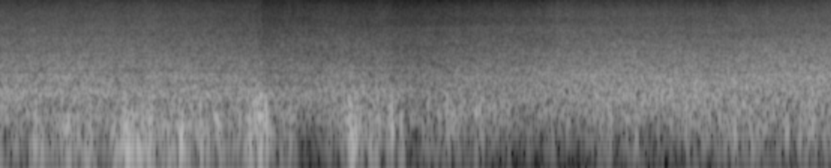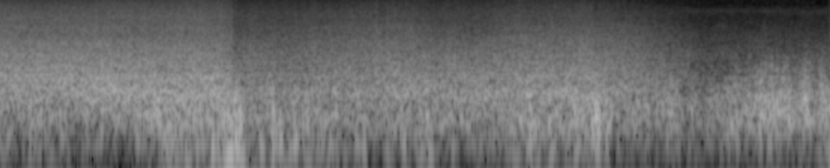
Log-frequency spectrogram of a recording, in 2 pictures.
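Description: Waves wash up onto a beach with a steady roar.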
